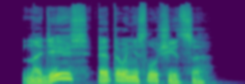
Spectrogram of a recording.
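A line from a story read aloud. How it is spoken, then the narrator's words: Calm. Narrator (Russian): спокойно ответил я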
